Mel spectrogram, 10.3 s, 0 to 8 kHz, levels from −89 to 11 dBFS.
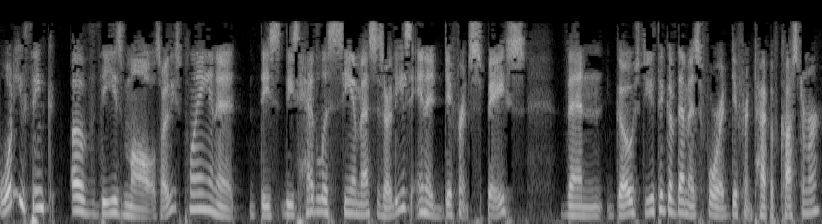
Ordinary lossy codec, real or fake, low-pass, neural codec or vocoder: MP3, 24 kbps; fake; 7.2 kHz; codec, 16 kHz, about 1 kbps, DyCAST, with the encoder's durations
